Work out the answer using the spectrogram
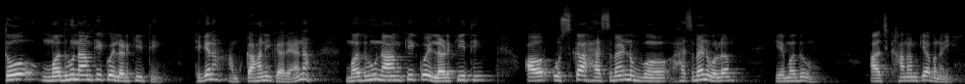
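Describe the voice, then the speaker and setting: A man's voice: high-pitched, normal speed. A man teaching an exam-prep lesson, repeating points over and over and calling viewers "friends". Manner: repetitive drilling, addresses viewers as friends; explains memory tricks with jokes and sung snippets. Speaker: coaching teacher.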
